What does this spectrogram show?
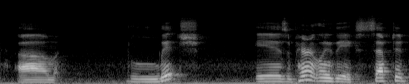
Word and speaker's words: lich: Uh, by the way, I looked up the pronunciation. Um, lich is apparently the accepted pronunciation. Although I was semi correct in pronouncing it lick because um, it is from German word.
